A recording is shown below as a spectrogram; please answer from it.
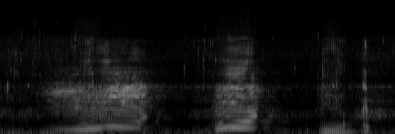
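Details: Whale heard underwater near Okinawa, recorded close by while swimming: deep rising harmonic moans, two long swelling upsweeps followed by a shorter grunt-like pulse, all loud and close.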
